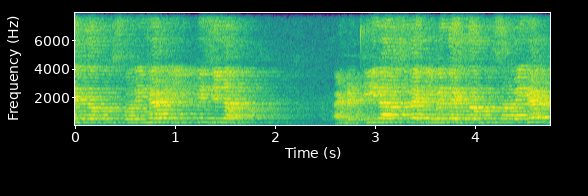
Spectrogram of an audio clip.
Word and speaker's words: Pteropsida: Pteropsida. P is silent word.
